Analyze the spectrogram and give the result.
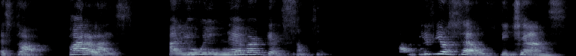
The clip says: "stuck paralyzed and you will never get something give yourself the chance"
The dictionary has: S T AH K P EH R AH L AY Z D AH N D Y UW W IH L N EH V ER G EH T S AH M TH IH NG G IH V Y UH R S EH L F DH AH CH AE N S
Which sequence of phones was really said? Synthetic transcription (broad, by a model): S T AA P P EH R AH L AY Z AH N Y UW W IH L N EH V ER G EH T S AH M TH IH NG G IH V Y UH R S EH L F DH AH CH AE N S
